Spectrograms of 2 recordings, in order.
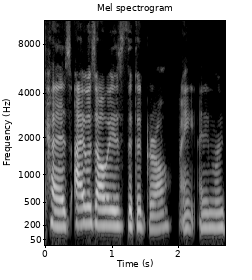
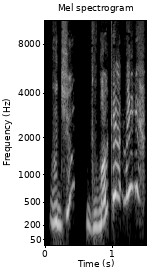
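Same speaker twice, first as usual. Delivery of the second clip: frustrated boss; 12 semitones higher than usual. Retold or imitated. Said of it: "he was frustrated".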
